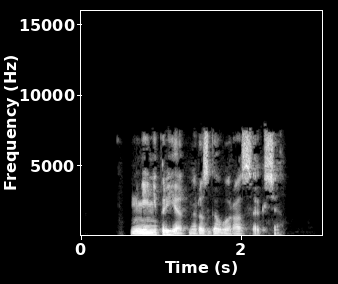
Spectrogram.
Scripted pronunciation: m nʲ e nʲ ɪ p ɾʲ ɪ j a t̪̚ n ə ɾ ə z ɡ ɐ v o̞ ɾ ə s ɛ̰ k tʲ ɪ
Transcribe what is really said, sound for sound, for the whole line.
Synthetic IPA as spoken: m nʲ e nʲ ɪ p ɾʲ ɪ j a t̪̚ n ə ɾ ə z ɡ ɐ v o̞ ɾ ɐ s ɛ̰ k sʲ ɪ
